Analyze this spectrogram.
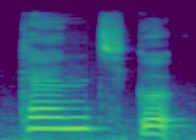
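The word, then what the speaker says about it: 建築: 발음 은 " 켄치쿠 " 입니다 .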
